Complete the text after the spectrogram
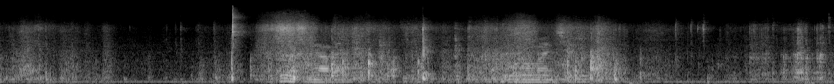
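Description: A bag's plastic buckle clicks.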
